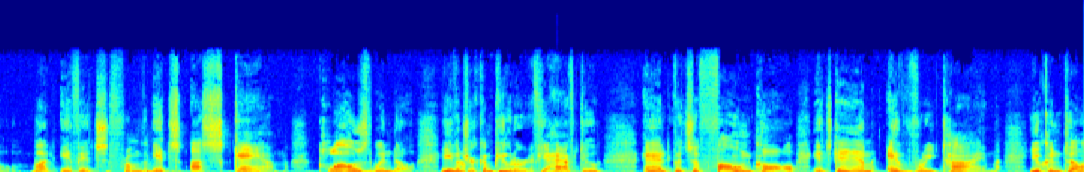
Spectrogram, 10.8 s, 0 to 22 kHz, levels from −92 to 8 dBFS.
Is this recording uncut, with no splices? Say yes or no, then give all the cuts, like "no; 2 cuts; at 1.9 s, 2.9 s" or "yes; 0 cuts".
no; 6 cuts; at 1.1 s, 1.4 s, 3.7 s, 4.6 s, 6.7 s, 8.3 s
